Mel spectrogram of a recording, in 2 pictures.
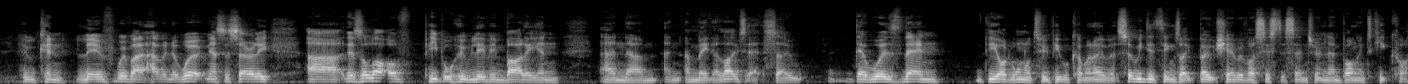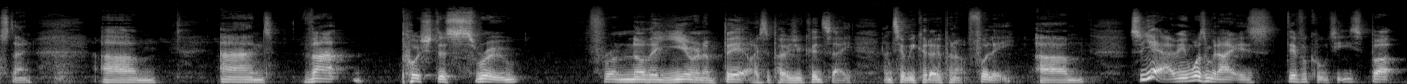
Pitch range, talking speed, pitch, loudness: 105-120 Hz, 190 wpm, 110 Hz, -18 LUFS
